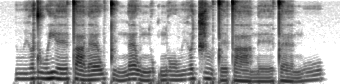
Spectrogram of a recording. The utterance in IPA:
ʋi˧˥ə̯duː˧˥jeː˧˥ t̪a˧lɛː˧˥wt̪i˩ŋɛː˥˨w ɲo˧p̚ɲo˧ʋi˧˥ə̯ t͡ɕɯː˥˨t̪e˧ t̪aː˧˩neː˩˧t̪ɛː˧˩ ŋu˧˥

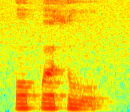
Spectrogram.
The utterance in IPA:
opɵː θu

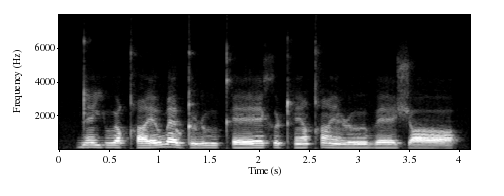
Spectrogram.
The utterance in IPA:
ɖɛ̃juː qʰɛːwæw ʈũɳuːkʰɛːxʊ ʈʰɛ̃ qʰɛ̃ːɭʊːvɛː ʃɒː

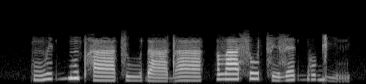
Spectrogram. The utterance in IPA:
kũ˨˦βɪ˦ ɡ͡bũ˦pʰaː˨ t͡suː˨ɗaː˨daː˦ | βa˦so˦ t͡sɪ˨zɛ˦ ɡ͡bo˦ɡi˨r

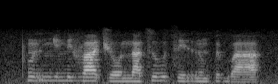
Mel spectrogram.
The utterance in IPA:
pʰũ˨rɲi˨ni˨ vaː˦t͡ʃoː˨ na˨t͡suː˦t͡si˨ rũ˨k͡pɪ˦ɡʷaː˨

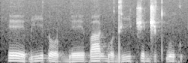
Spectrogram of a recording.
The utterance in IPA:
eː˦˨ɓiː˦ ɗo˨lɡ͡beː˧ paː˦ɡ͡bo˨ diː˦t͡ʃə˦ d͡ʒe˦tɓũ˦k

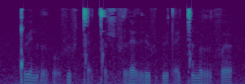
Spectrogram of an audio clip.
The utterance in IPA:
ǃʉɪ̯nə̰rʔo̰ fʉfǀɛ̰ǀə̰ xʲə̰frɛrʉf ʔʉtɛ̰ɪ̯ǀə̃nor fə

